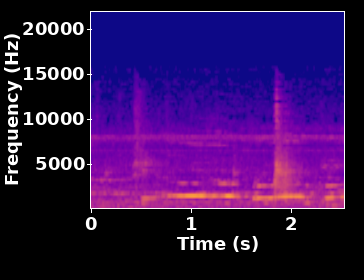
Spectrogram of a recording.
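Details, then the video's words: Young monkey calling loudly as it wanders with its group, giving one long, thin, whistled cry that holds its pitch, dips briefly, then resumes, with a sharp noisy burst partway through. "tiny monkey Boston walk wandering his group try crying loudly call"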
